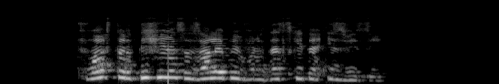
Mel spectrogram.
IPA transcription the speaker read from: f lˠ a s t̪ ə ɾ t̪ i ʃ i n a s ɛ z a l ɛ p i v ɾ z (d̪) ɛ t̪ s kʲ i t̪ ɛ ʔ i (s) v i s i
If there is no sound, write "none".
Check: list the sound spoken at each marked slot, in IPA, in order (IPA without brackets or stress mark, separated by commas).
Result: d̪, z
